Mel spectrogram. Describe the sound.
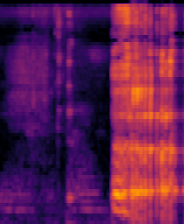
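A loud, drawn-out burp erupts after a moment of faint voice, rumbling with a gurgling, stuttering texture for about half a second.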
